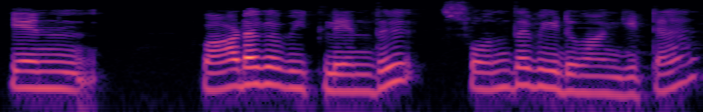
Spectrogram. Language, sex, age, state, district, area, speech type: Tamil, female, 45-60, Tamil Nadu, Tiruvarur, rural, spontaneous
